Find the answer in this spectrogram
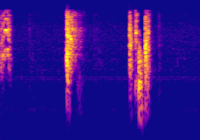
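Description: Marker strokes on paper: a short scratchy stroke about two-thirds of a second in, then two more close together about a second later, as a word is written by hand.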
